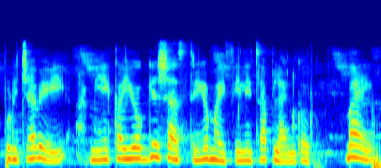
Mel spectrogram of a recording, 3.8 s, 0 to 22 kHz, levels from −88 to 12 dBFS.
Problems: constant background noise, background conversations at intervals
